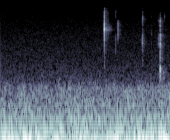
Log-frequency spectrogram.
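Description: Four light clicks at a computer in quick succession, starting just past a second in, over a steady low hum.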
